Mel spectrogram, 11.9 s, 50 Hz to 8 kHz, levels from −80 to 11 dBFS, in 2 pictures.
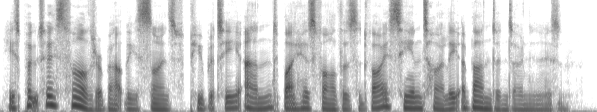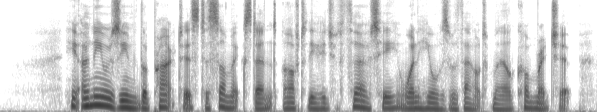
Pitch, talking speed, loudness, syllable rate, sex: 115 Hz, 190 wpm, -21 LUFS, 6.4 syllables/s, male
